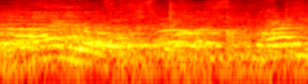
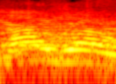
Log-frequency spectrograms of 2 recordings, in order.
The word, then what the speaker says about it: Jairo: Jairo. Keep going. How was it? Jairo. Jairo with an R-O. Jairo. Face up. Heiko's the lake. Yep. Haiku is a poem, but Jairo is the wrestler.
